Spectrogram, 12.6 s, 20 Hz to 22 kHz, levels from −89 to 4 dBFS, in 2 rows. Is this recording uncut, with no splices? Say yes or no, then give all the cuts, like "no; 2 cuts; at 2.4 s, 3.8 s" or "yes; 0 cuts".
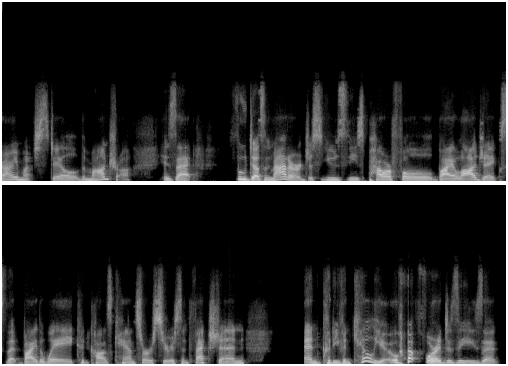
no; 1 cut; at 1.9 s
